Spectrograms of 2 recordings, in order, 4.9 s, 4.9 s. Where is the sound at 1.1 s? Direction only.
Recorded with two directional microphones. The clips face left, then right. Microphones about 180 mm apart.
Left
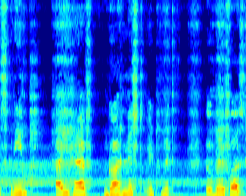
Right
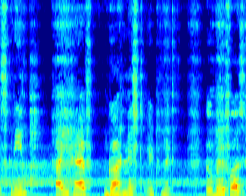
35° left (ahead or behind).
